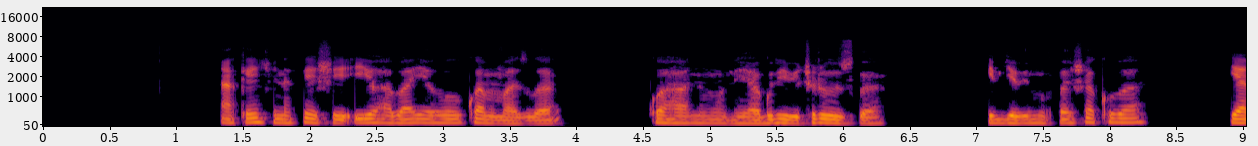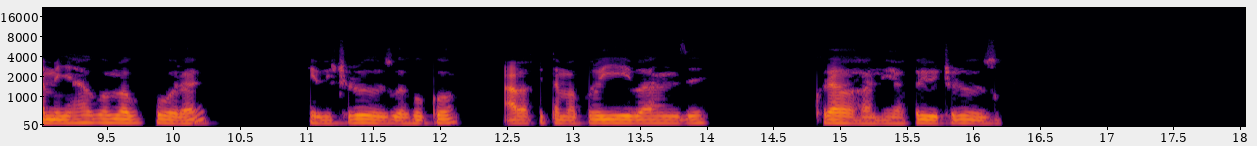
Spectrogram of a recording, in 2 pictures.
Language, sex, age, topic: Kinyarwanda, male, 18-24, government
